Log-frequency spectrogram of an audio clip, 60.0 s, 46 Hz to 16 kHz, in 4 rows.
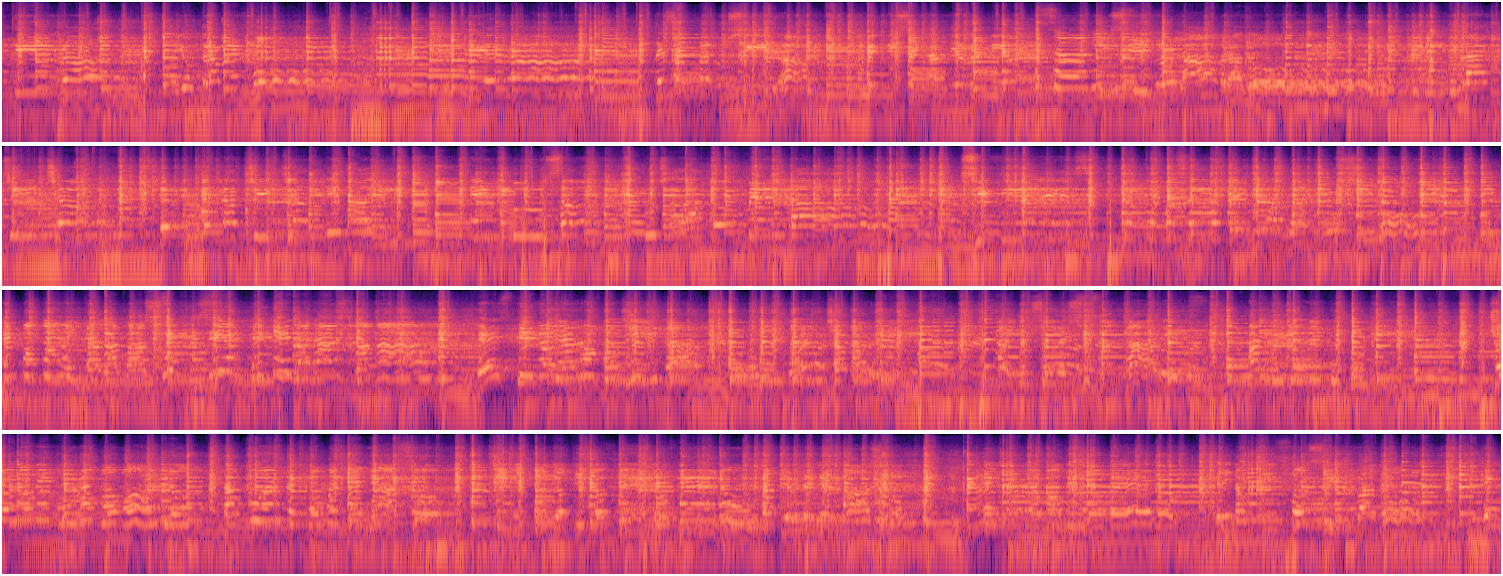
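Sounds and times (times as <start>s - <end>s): acoustic guitars: 0.0s - 59.9s
percussion dance rhythm: 0.0s - 59.9s.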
